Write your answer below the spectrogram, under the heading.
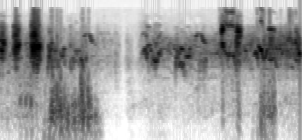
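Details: Budgerigars in a flock feeding on winter food: a few sharp chirps and squawks, then a brief pause, then more scattered high twittering notes.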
